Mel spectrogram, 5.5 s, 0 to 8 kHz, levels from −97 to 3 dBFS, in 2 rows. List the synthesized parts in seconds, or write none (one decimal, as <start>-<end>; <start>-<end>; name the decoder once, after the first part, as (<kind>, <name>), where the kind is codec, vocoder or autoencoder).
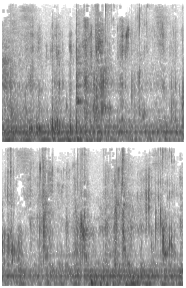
none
